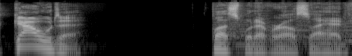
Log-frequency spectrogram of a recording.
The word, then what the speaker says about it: Gouda: Why do you Americans say Gouda instead of Gouda? It's Gouda.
